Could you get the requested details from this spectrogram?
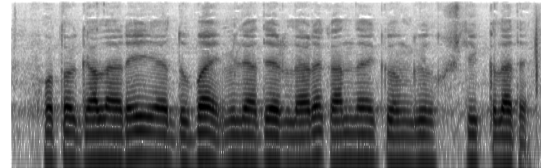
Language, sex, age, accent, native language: Uzbek, male, 18-24, Andijon, Uzbek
